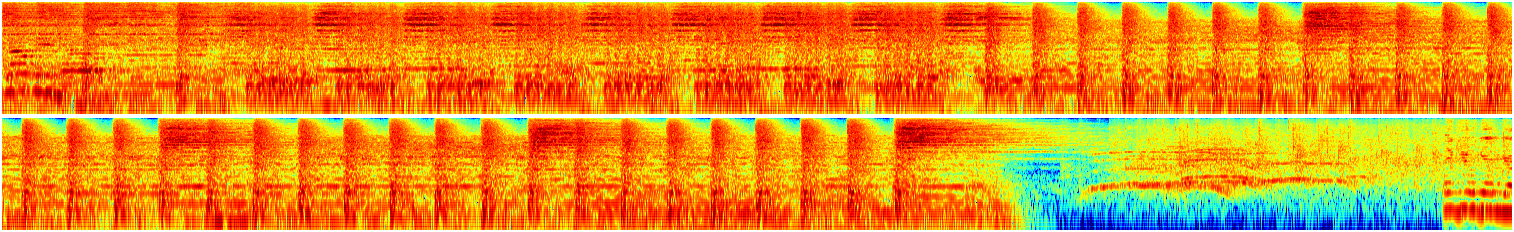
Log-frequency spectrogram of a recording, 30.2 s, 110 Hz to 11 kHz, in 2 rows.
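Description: Live rock band playing: electric guitars, bass guitar and drum kit with a sung lead vocal, the drums hitting a steady beat. The song stops abruptly about 25 seconds in, followed by a few seconds of quieter voices.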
